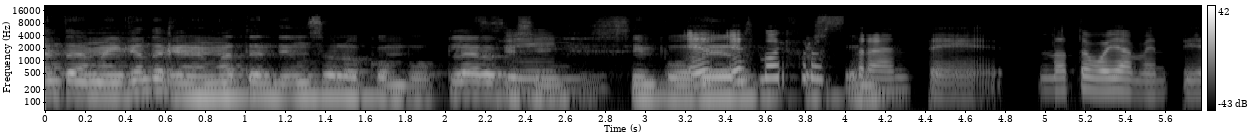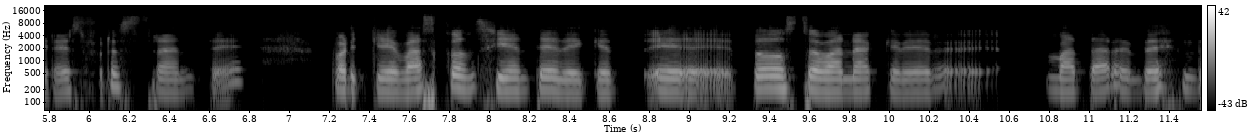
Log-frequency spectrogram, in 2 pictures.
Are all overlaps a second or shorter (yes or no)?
no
